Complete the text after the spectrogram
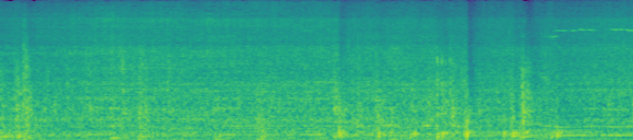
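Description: Stones knock and clunk under an excavator's bucket.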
